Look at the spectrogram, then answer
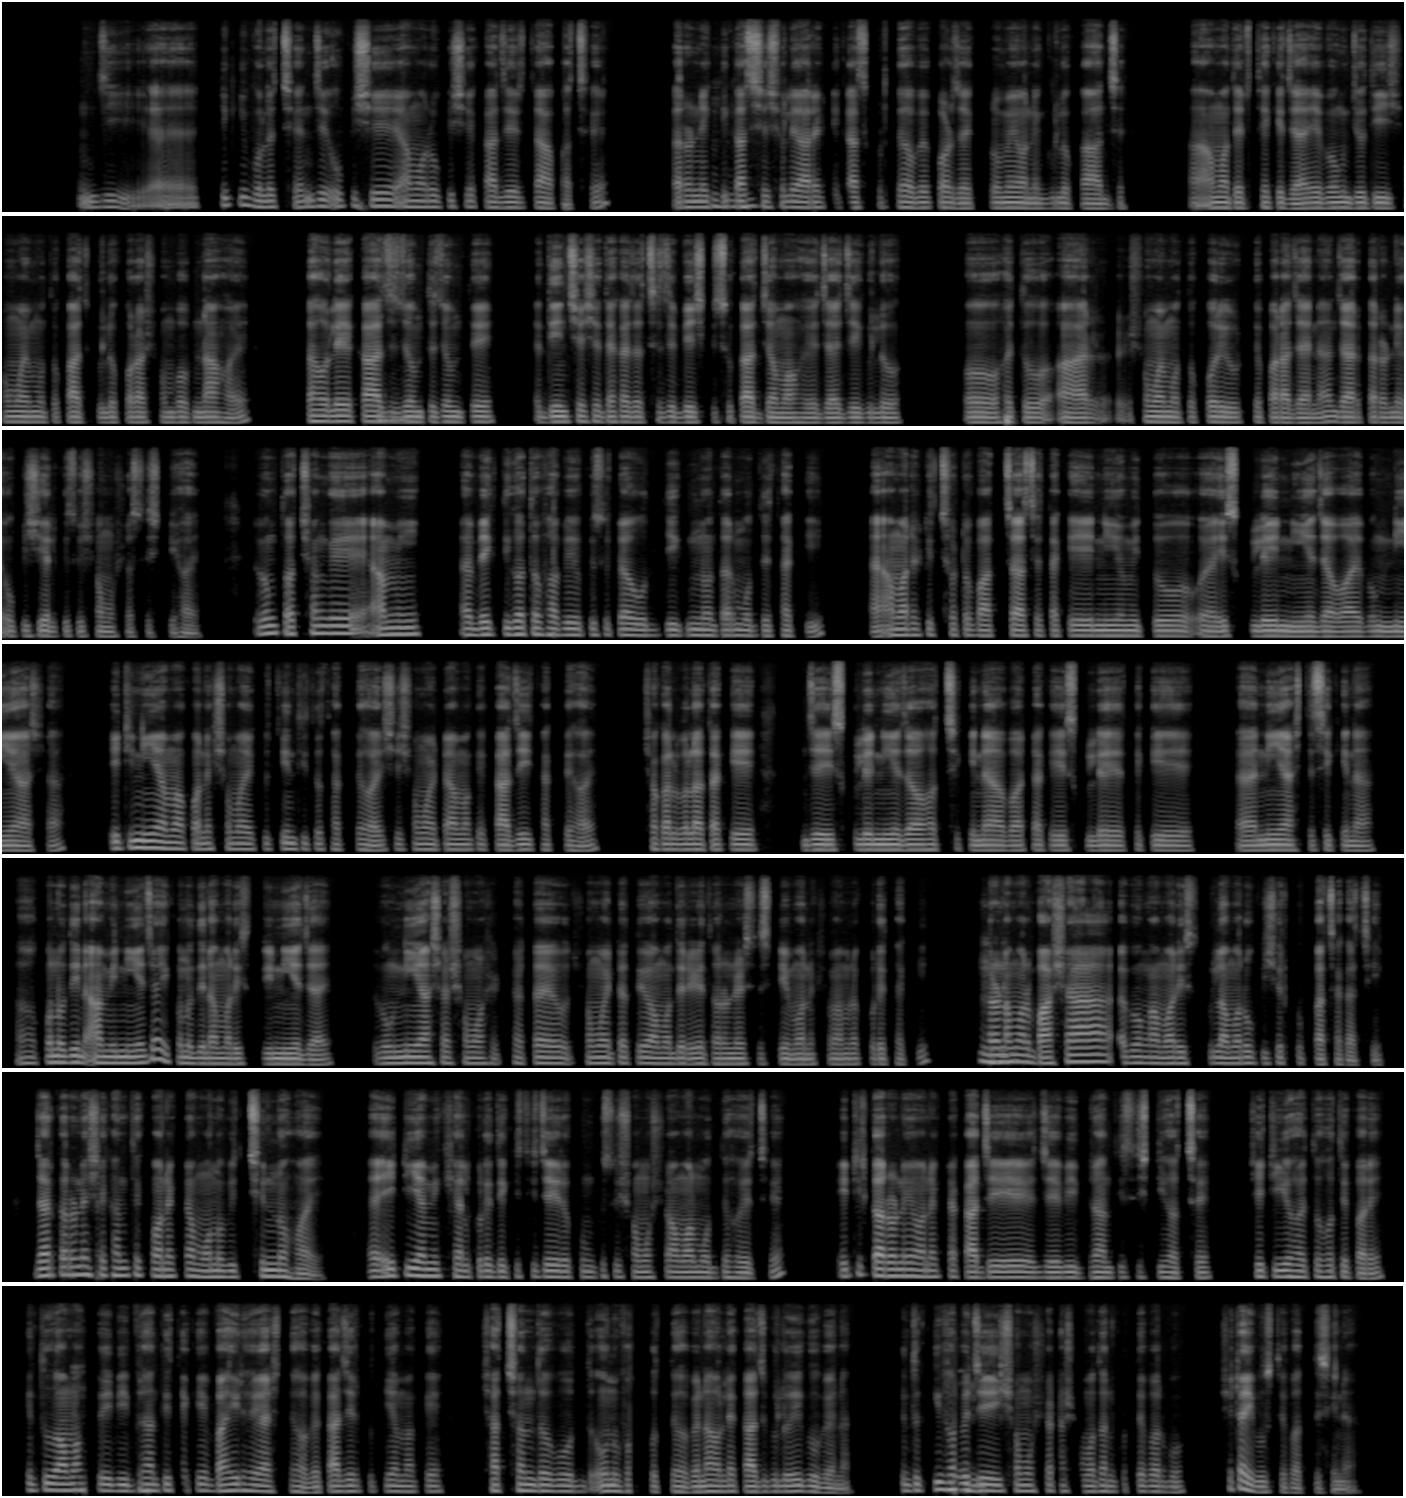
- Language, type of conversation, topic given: Bengali, advice, কাজের সময় মনোযোগ ধরে রাখতে আপনার কি বারবার বিভ্রান্তি হয়?
- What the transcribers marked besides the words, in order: tapping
